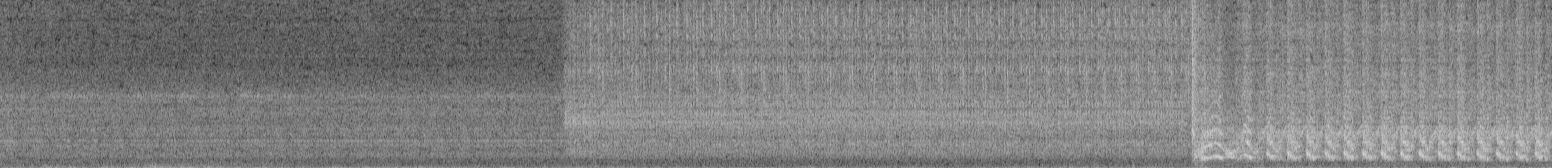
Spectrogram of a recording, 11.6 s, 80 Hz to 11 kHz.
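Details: 2007 Ford F250 6.0 Powerstroke diesel, cranking on jumper cables from another truck: even starter chug about three beats a second picking up pace, never catches; crank no start from high-pressure oil standpipe and dummy plug.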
